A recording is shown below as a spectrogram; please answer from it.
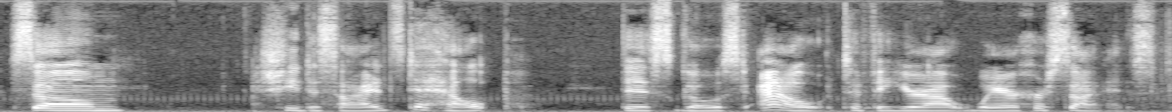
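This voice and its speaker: A woman's voice: fairly low pitch, steady tone, a little slow. Rambling New England woman in a car. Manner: rambling, filler-heavy, many "like" and "um". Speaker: book reviewer. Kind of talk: casual book review vlog. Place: inside a parked car. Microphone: camera in the car.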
